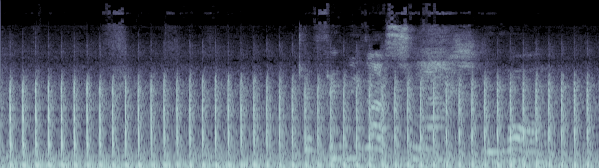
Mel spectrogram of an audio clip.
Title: Banging sound in wall #action #likes #views #view #likesforlike #share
